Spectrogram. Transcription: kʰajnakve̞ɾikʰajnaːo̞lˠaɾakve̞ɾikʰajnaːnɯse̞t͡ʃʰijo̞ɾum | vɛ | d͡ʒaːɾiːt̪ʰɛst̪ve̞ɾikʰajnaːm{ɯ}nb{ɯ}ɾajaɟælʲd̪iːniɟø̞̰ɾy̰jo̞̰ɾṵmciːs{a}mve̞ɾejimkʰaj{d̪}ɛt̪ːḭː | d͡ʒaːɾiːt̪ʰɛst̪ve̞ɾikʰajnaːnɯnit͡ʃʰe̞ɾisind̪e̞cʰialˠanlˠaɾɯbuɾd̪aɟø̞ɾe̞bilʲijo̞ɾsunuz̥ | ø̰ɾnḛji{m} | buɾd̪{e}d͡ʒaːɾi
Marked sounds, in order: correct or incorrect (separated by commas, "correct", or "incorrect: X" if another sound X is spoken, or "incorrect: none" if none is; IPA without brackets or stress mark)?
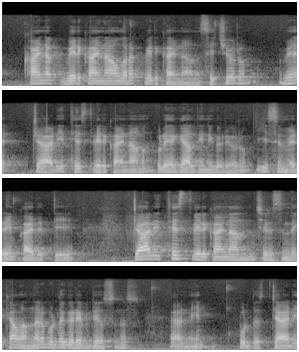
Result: correct, incorrect: u, incorrect: i, correct, incorrect: n, incorrect: a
